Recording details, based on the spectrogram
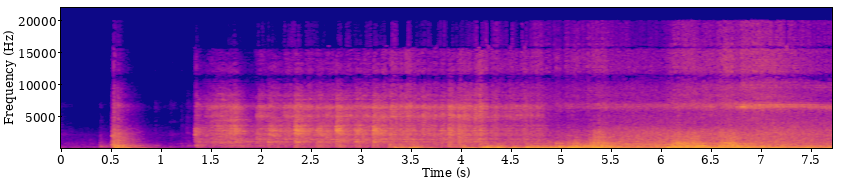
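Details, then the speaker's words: Nissan 240SX first start after rebuild, with injectors professionally cleaned and flow-tested: starter catches, steady even idle and smooth rev rise with no misses or knocks; normal running. "all right so that was like as good as this cars ever run"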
